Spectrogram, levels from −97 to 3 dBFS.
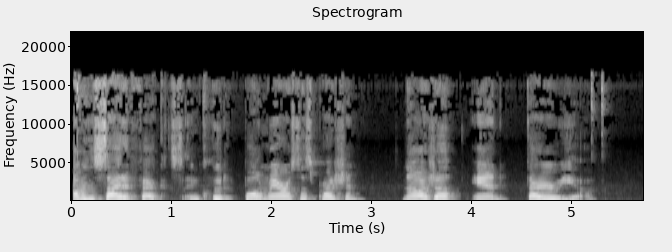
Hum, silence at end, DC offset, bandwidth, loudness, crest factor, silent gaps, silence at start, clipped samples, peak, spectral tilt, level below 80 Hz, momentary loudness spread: none; 0.5 s; under 0.1%; 17 kHz; -16 LUFS; 16 dB; none; 0 s; under 0.1%; 0 dBFS; -2.5 dB/octave; -66 dBFS; 15 LU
